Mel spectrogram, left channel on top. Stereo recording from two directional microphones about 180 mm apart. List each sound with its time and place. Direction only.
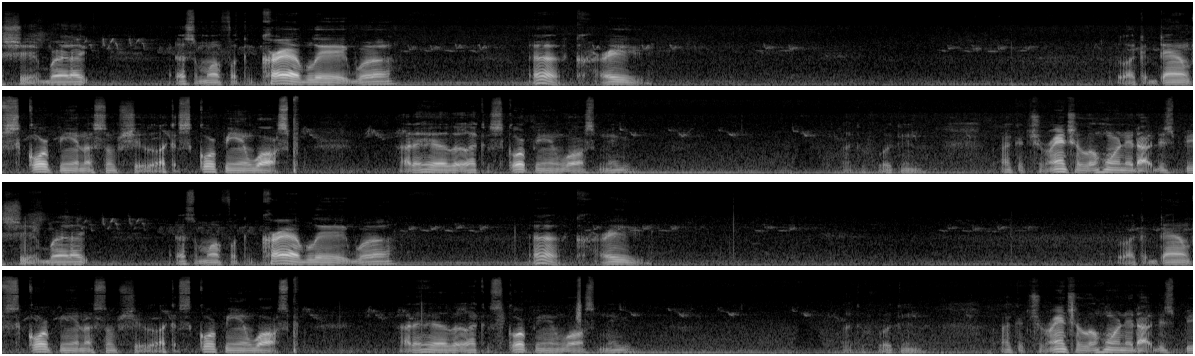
0.0 s speech: centre (ahead or behind)
5.3 s speech: 5° left (ahead or behind)
11.1 s speech: 5° left (ahead or behind)
16.1 s speech: 15° left (ahead or behind)
16.3 s speech: centre (ahead or behind)
21.8 s speech: centre (ahead or behind)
